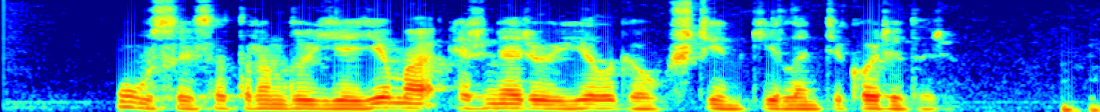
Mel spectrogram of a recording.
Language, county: Lithuanian, Vilnius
